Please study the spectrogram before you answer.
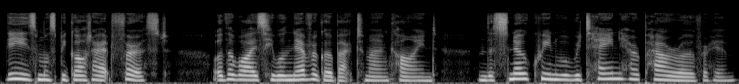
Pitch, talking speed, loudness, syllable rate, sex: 205 Hz, 195 wpm, -19 LUFS, 5.1 syllables/s, female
